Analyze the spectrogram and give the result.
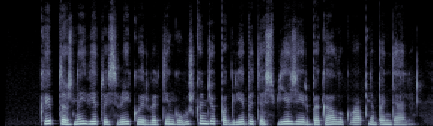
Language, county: Lithuanian, Telšiai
